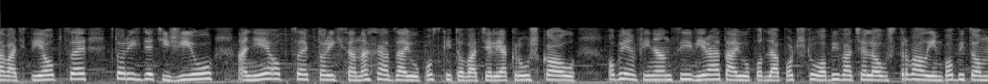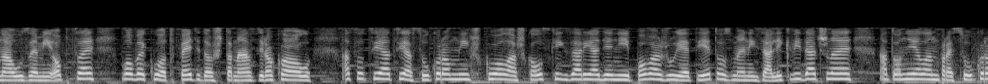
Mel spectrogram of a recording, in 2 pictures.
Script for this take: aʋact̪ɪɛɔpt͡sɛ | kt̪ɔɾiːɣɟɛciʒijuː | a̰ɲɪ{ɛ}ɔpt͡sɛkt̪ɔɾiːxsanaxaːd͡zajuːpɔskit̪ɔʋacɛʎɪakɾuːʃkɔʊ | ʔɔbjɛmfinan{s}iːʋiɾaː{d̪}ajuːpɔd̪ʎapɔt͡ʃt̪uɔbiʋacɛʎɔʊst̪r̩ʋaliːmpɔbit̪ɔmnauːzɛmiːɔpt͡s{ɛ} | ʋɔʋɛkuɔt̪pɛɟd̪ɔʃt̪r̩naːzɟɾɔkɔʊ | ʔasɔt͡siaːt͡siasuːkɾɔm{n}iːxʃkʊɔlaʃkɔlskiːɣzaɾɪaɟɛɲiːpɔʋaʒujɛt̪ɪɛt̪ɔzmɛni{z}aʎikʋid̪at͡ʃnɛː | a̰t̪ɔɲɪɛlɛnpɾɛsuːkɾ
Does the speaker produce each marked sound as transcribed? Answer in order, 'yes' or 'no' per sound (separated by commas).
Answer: yes, no, no, yes, yes, yes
